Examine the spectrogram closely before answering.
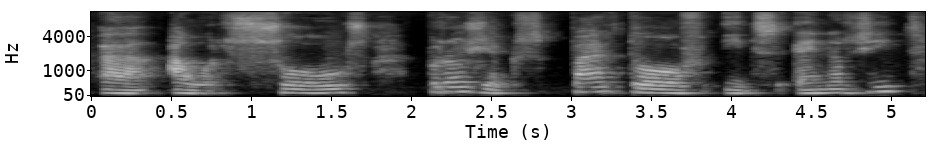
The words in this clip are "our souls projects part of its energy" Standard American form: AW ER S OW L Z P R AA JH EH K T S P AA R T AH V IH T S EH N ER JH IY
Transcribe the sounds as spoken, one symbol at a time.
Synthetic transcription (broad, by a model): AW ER S OW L S P R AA ZH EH K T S P AA R T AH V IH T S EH N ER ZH IY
